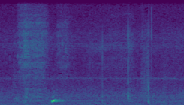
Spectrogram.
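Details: Ponyo, a pet dog, barking in his sleep while dreaming about chasing other dogs: one soft, muffled woof early on, then a quiet indoor room with a few faint clicks.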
